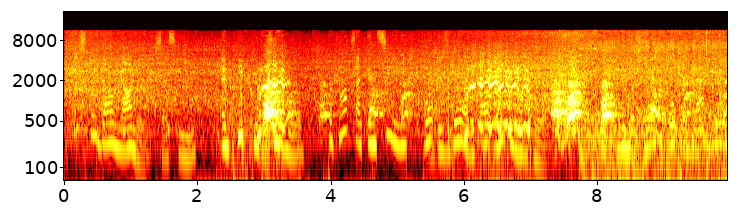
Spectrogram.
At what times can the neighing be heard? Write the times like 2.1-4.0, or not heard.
2.2-3.4, 5.3-7.1.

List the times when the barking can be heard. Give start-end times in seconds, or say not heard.
3.0-5.5, 7.3-9.9.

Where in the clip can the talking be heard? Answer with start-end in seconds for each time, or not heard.
0.2-9.9.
